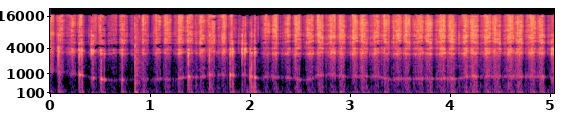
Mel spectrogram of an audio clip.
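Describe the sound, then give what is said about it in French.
Toothbrush bristles scrub rapidly as a man brushes his teeth, shaping his mouth so the scrubbing takes on a wavering tone that traces a familiar spy-film theme melody, steady and continuous throughout. “C'est un gars qui se brosse les dents. Mais est-ce que vous avez entendu la mélodie quand même? Parce qu'il a, évidemment, c'était James Bond, j'ai reconnu.”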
